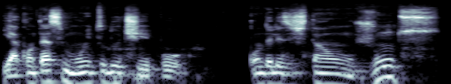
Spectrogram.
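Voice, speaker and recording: A man's voice: fairly low pitch, moderate pace, slight background noise. A man, a doctor and podcast host, telling a patient story in a hesitant way with many fillers. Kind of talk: casual podcast conversation, telling a case.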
